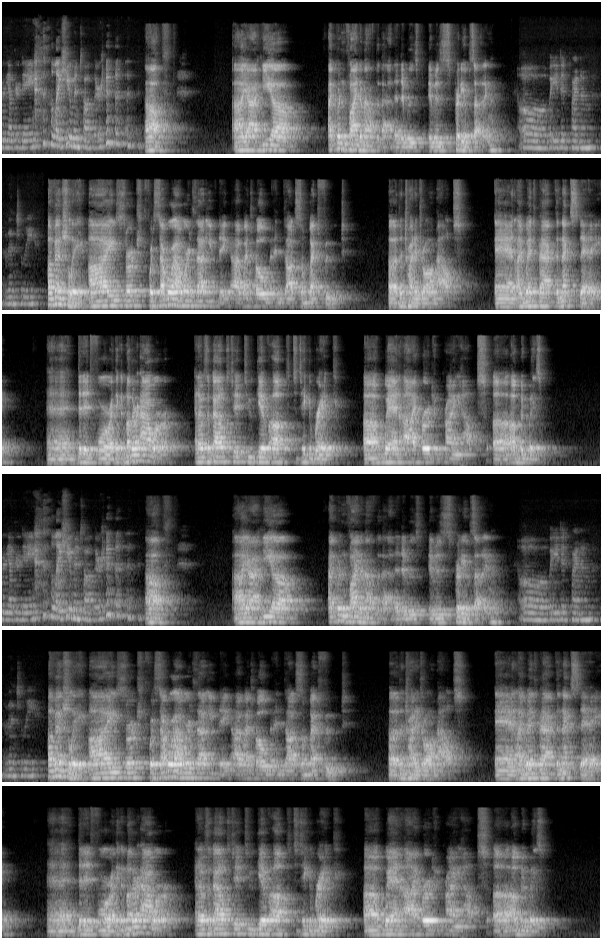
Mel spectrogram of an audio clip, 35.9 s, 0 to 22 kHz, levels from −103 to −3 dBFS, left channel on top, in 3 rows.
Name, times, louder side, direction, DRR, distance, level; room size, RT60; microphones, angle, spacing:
voice 1, 0.0-2.6 3.6-3.7 10.3-12.7, left 2 dB, 25° left, 3 dB, 0.3 m, -38 dB
voice 2, 2.9-3.2 4.6-5.8 6.5-8.3 8.5-9.8 12.9-18.7 19.7-21.2 21.8-24.0 24.9-27.3 27.8-30.7 31.2-34.8, left 1 dB, 85° left, 3 dB, 0.4 m, -24 dB
2.8 x 2.2 x 2.8 m, 0.89 s
head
